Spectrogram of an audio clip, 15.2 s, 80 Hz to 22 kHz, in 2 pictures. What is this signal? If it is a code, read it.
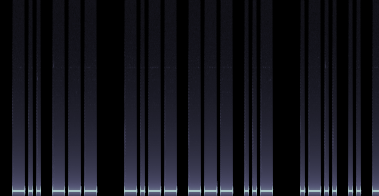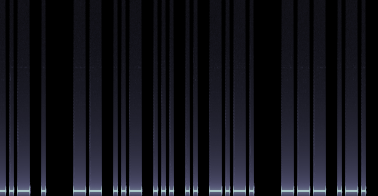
Morse code, heard as a keyed tone, about 15 wpm, 700 Hz. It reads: DO YOU LIKE MUSIC OR
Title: Sentences from Top 1000 Words - Review Part 6 - 15wpm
